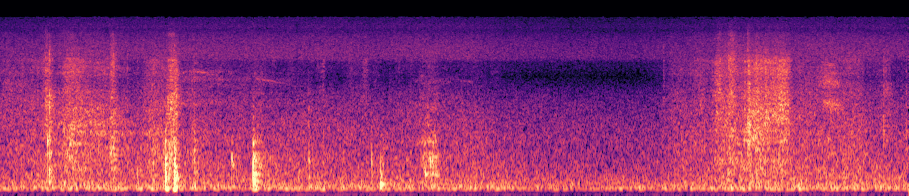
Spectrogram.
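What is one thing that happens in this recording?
Hands knock and tap against wood and plastic close by.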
